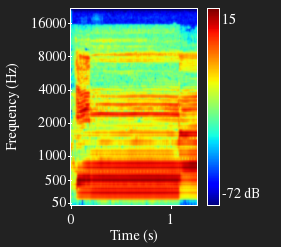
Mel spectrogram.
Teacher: दोनों हमज़ाओं को तहकीक से खूब वाज़े करके अदा करेंगे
